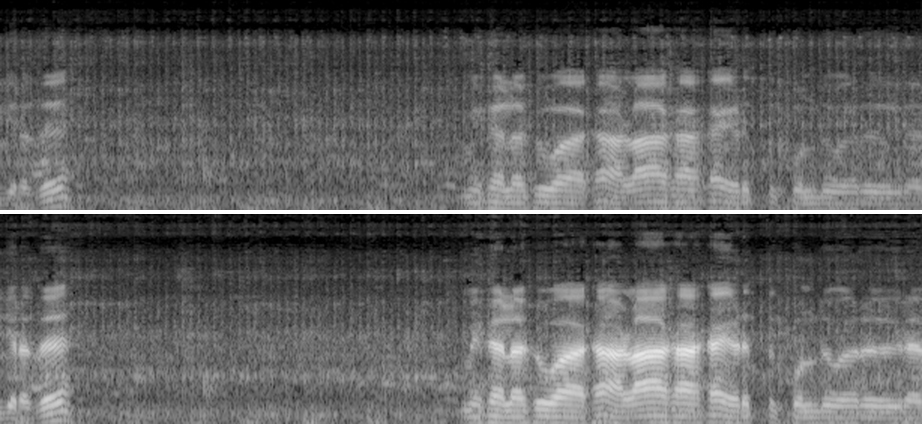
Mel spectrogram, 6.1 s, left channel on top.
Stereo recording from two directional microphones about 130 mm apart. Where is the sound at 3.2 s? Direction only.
25° right (ahead or behind).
